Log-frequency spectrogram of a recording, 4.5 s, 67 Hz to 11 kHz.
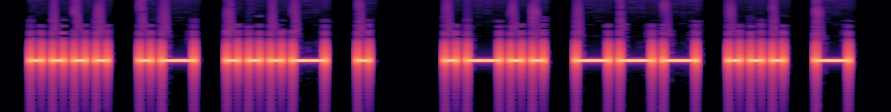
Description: Morse code, heard as a keyed tone, about 22 wpm, 700 Hz. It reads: HAVE LOST
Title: Sentences from Top 1400 Words 22wpm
